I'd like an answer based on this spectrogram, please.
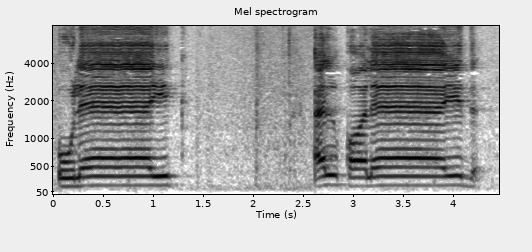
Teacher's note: الهمزة المكسورة بتبدل بإيه؟ بياء، بس ياء مش ياء كاملة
